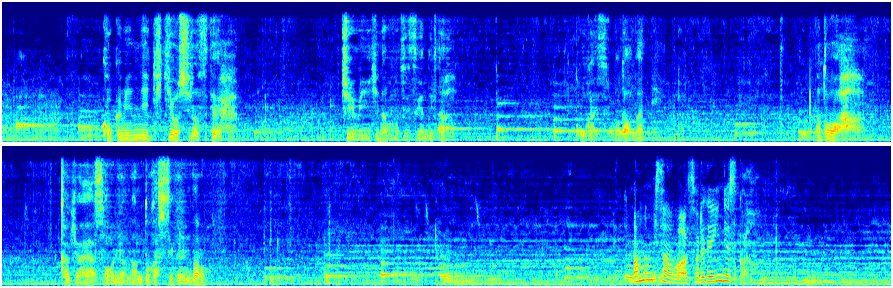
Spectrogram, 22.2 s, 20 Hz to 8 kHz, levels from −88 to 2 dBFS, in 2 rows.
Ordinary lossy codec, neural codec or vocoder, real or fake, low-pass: none; vocoder, 22.05 kHz, 80 mel bands, HiFi-GAN; fake; 7.2 kHz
